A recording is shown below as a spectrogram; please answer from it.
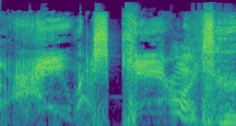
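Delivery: botched, badly done, very high-pitched villain voice. Describing how he pictures a character sounding, attempting a high-pitched Carnage voice. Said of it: "Carnage's voice is much higher pitched".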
